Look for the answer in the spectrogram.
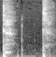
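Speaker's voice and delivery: "T" as a whispered voiceless t tap; letter sound T. Shown as a demonstration. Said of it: "elle fait toujours T". (son T chuchoté)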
